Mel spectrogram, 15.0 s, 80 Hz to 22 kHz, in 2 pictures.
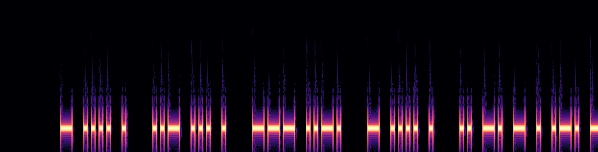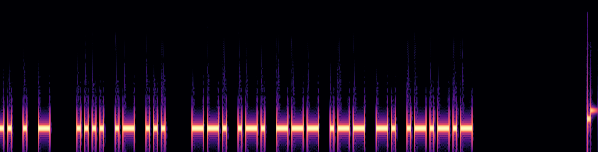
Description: Morse code, heard as a keyed tone, about 25 wpm, 700 Hz. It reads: THE USE OF THE INTERNET HAS GROWN.
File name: practice / 25wpm / Sentences with 4-Word Phrases - 25wpm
